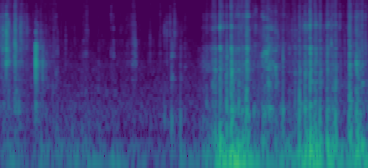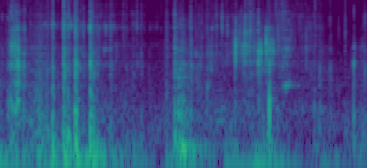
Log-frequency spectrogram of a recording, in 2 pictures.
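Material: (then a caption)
Soap. A hand-sized, dry blue-and-white bar of soap is held in one hand and shaved with a box-cutter blade held in the other, the scraping and carving strokes flaking off crumbly chips. Quiet, dry, crunchy scrapes come in clustered bursts with bright crackle over a soft low thud, separated by near-silent pauses.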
